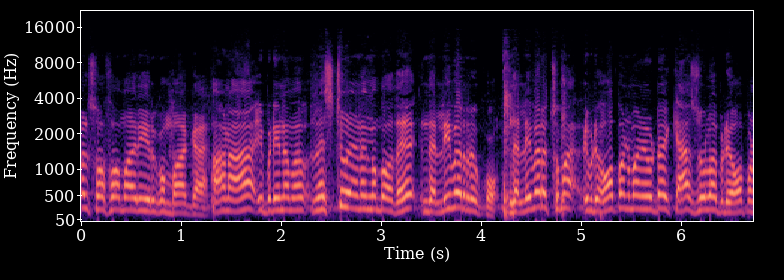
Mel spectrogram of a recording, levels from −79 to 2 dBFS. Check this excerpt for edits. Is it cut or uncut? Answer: uncut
